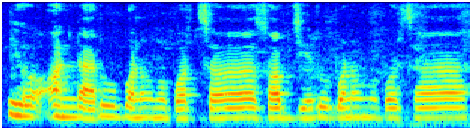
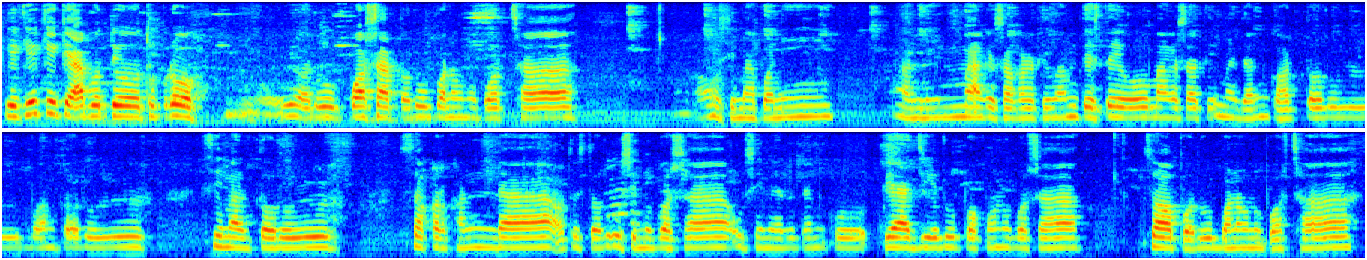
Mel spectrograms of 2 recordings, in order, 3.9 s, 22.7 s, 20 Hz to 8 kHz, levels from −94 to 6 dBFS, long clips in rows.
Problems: none marked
